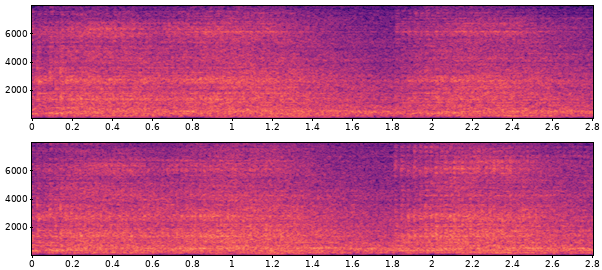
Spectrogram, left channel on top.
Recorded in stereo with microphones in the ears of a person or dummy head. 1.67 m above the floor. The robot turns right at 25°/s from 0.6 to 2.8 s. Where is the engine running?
175° right, 1.1 m; by 2.8 s 120° right, 1.1 m.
